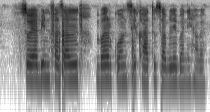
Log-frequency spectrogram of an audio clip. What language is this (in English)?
Chhattisgarhi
